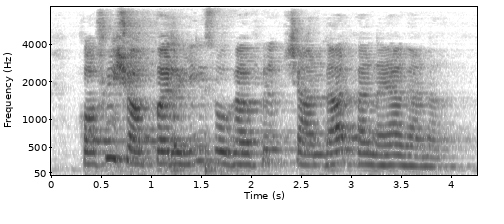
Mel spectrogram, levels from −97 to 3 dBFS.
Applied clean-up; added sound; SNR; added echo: none; none; none; reverberation time 0.7 s.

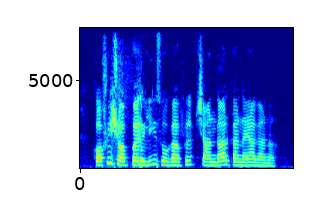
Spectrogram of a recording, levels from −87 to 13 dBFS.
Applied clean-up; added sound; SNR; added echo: none; none; none; none.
